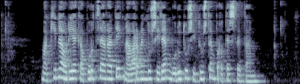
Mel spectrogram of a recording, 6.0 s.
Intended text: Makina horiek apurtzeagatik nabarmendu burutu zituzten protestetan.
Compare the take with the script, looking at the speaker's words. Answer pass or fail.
fail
